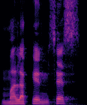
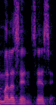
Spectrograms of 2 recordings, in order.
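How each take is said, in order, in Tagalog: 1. Ang gitnang katinig ay tunog na 'k'. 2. Ang gitnang katinig ay tunog na 's'. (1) "Ang tamang pronunciation sini Manong Peter is Malakenses" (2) "naandan na siya nga Malasenses"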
